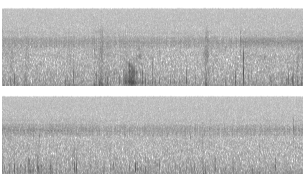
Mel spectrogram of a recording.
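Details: Stomach noises from swallowing air: soft gurgles and scattered bubbly clicks over a steady hiss as air moves through the gut; borborygmi.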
